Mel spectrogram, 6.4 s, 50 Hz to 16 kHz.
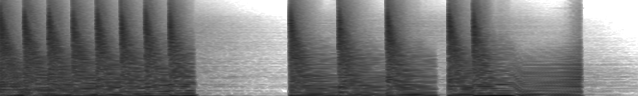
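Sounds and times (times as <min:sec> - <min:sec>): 
big boom bass: 0:00.0 - 0:02.0, 0:02.9 - 0:05.8.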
